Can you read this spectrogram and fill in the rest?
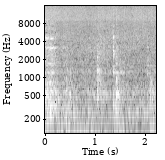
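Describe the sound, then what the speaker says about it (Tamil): Chicken and tomato sautéing in a pan for a Tirunelveli-style chicken curry, a steady broadband sizzle with a few sharp scraping stir strokes, close and continuous with no talk. "தக்காளியும் போட்டு நல்லா வதக்கிட்டு சிக்கன் போட்டு வதக்கணும்"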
